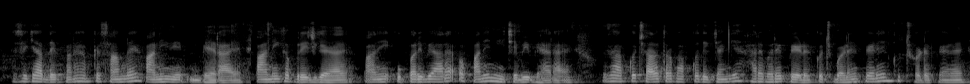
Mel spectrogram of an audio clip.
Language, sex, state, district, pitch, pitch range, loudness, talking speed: Hindi, male, Maharashtra, Sindhudurg, 120 Hz, 105-135 Hz, -32 LUFS, 305 wpm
